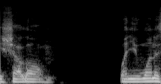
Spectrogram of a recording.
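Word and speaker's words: שלום: the Hebrew word for peace, I say shalom. The masses of Israelites will say shalawam.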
